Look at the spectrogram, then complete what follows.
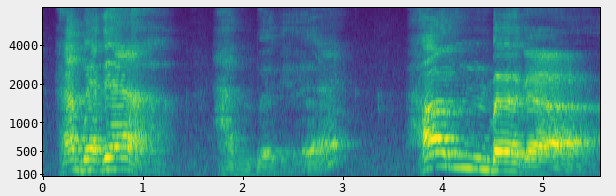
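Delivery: hammed-up movie accent, stretched very slow; comic movie accent, drawing out each syllable; Pink Panther. Actor doing a Pink Panther monologue, hammed-up accent. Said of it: "You can do monologues from the Pink Panther".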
